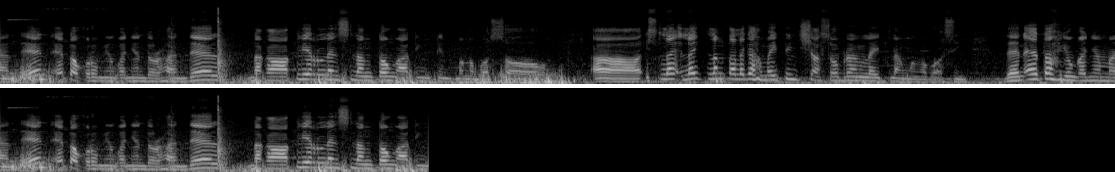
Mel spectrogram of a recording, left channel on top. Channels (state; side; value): drops out; right; at 4.3 s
